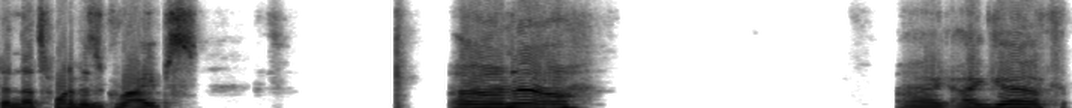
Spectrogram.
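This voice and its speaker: A woman's voice: lowish voice, low-quality recording. A woman from Massachusetts hosting a livestream, reacting to clips with sarcastic, scolding commentary and frequent hesitations.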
